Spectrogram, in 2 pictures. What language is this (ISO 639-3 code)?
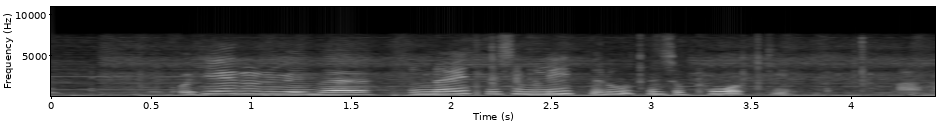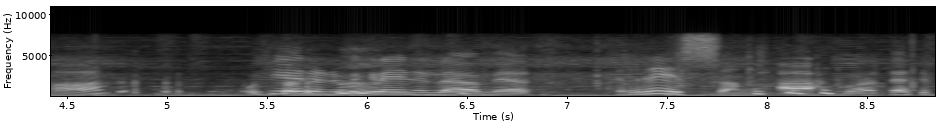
isl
